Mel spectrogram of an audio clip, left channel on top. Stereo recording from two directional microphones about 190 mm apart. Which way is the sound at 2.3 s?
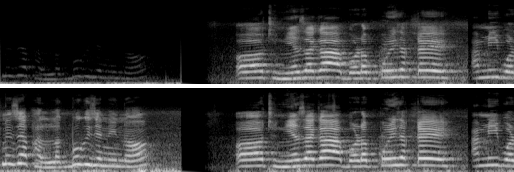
35° right (ahead or behind).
